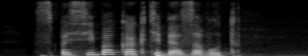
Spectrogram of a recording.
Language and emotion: Russian, neutral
